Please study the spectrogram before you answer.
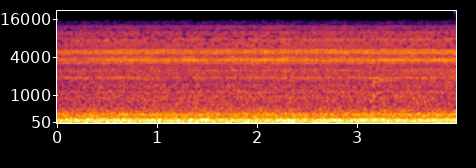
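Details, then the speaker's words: Furnace that would not stay on: steady low burner roar with no blower air rush, then the system cuts off because the seized blower motor never starts; blower motor replaced; blower motor not starting (seized). "Yep, see it cut off because that blower won't come on. Yep. Yeah, that blower motor's fried. It's gonna have to be replaced."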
